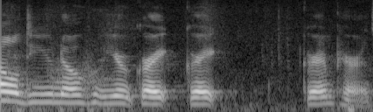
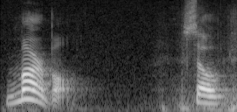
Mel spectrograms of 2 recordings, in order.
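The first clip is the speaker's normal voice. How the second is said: normal talking voice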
